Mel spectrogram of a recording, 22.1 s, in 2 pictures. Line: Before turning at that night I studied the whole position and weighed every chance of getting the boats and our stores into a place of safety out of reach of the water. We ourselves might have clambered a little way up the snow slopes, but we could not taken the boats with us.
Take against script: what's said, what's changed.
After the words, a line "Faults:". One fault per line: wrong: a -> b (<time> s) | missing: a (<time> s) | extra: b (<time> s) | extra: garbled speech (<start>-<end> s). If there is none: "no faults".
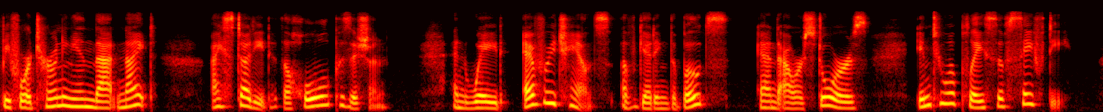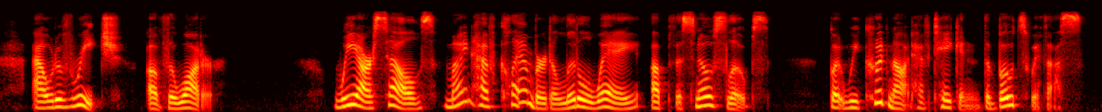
Before turning in that night I studied the whole position and weighed every chance of getting the boats and our stores into a place of safety out of reach of the water. We ourselves might have clambered a little way up the snow slopes, but we could not have taken the boats with us.
Faults:
wrong: at -> in (0.7 s)
extra: have (20.2 s)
